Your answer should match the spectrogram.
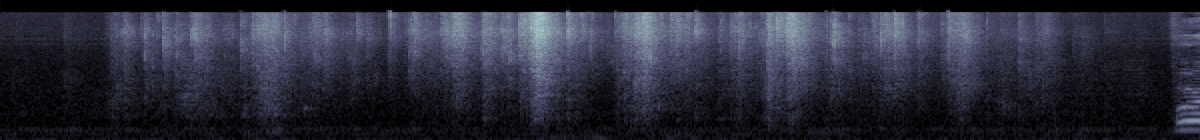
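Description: Cardboard and trading cards being handled: a small trading-card pack box is opened and a card is slid out, giving a string of irregular rustles and scrapes that starts about half a second in.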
